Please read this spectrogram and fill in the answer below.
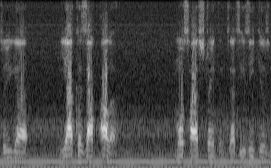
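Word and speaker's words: יחזקאל: most high strengthens and you pronounce it Yak kazak Allah Yak kazak Allah all right so you got yah which is most High's name kazak means strength and Allah means uh Power all right or or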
